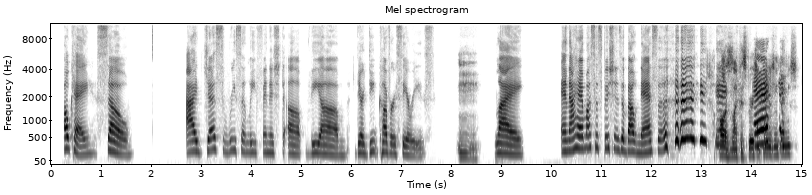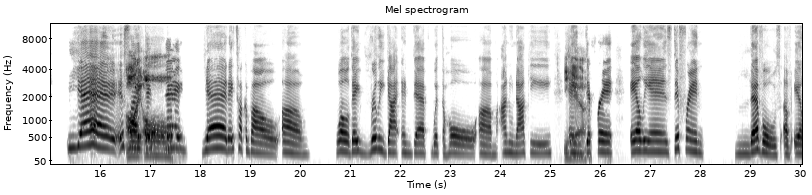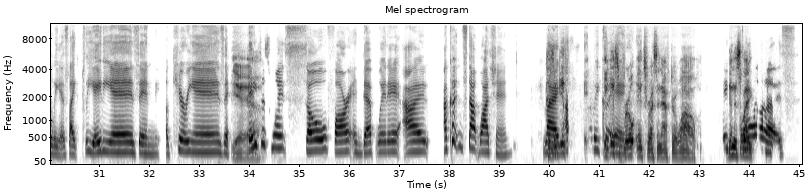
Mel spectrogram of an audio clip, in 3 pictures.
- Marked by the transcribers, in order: tapping; laugh; other background noise; drawn out: "does"
- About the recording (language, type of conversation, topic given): English, unstructured, How do discoveries change the way we see the world?
- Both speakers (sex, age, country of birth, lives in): female, 40-44, United States, United States; male, 30-34, United States, United States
